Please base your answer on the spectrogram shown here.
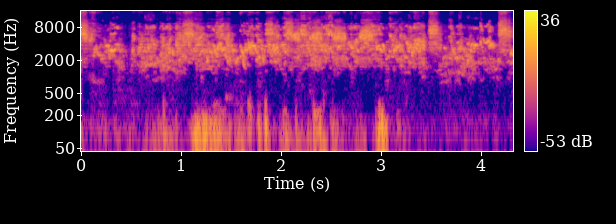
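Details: Budgerigars chirp and warble together in a continuous high-pitched flock babble. Low knocking or handling sounds tap underneath.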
